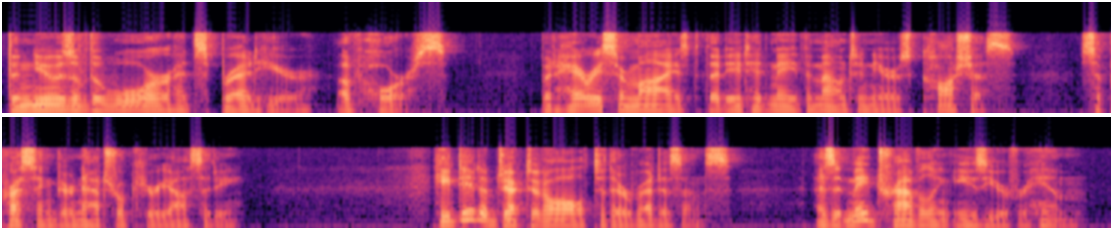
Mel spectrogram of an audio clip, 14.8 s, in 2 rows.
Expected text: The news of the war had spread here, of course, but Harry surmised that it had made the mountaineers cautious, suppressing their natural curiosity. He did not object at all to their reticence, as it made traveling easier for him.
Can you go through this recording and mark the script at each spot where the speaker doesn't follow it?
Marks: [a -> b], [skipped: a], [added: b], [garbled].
The news of the war had spread here, of [course, -> horse] but Harry surmised that it had made the mountaineers cautious, suppressing their natural curiosity. He did [skipped: not] object at all to their reticence, as it made traveling easier for him.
